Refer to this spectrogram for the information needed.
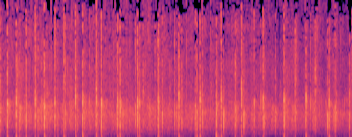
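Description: A crowd claps steadily, many hands producing dense, overlapping sharp claps in a sustained burst of applause that stays fairly even in loudness throughout.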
